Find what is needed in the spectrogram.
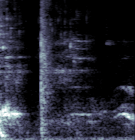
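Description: Alcohol poured from a small ceramic cup into water in a glass jar: a short, faint pour and drips, with one sharp click about half a second in.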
